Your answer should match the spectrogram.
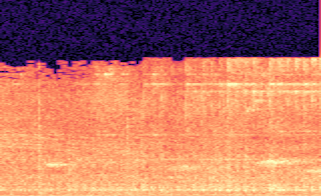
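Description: Steady background noise with a faint low hum and no sudden events.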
